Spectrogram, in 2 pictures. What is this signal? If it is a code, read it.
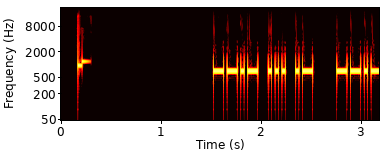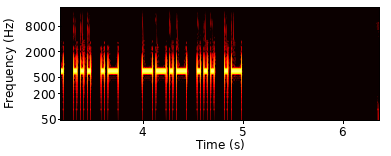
Morse code, heard as a keyed tone, about 34 wpm, 700 Hz. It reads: QSA QSA QSA
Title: Q-Codes Repeated 3x 35wpm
